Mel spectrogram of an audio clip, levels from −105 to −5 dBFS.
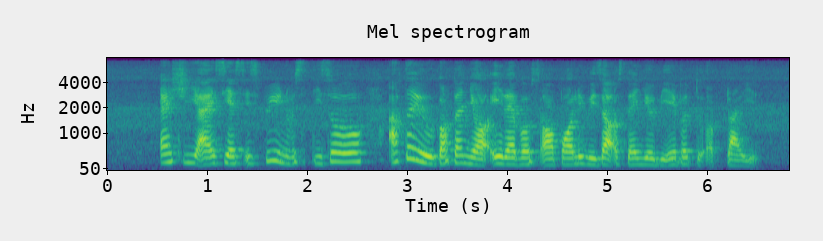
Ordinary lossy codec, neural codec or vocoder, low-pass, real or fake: none; none; 7.2 kHz; real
